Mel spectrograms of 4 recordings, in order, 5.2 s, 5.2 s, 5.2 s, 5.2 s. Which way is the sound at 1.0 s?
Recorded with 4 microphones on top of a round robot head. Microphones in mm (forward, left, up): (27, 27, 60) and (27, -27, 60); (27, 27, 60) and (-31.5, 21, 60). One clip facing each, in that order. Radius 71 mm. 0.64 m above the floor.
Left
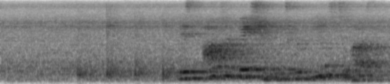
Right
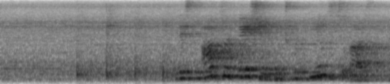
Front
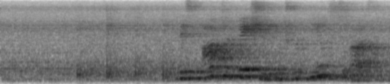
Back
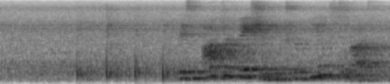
150° right.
